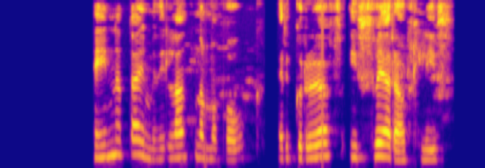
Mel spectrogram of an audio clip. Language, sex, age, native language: Icelandic, female, 30-39, Icelandic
